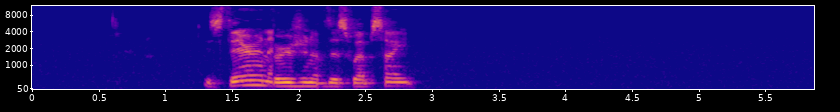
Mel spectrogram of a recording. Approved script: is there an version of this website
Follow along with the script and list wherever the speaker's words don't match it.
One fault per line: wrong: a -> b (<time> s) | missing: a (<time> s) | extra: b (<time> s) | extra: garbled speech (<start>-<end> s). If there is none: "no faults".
no faults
